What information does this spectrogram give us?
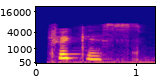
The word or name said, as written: trichous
